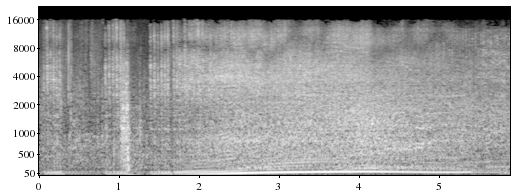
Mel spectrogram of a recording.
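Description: The heavy engines of a row of flatbed trucks rumble to life and rev up as uniformed, armed men pile aboard. The deep, loud drone builds and holds steady, then eases off as the trucks pull away.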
